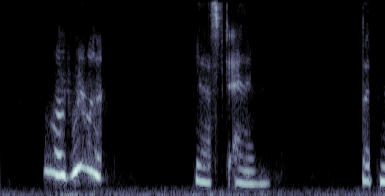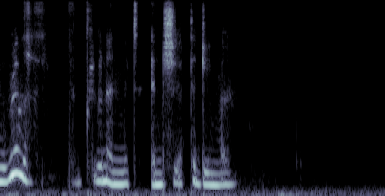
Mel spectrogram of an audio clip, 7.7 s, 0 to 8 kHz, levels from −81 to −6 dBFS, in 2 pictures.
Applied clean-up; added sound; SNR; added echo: neural diffusion model UNIVERSE++.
